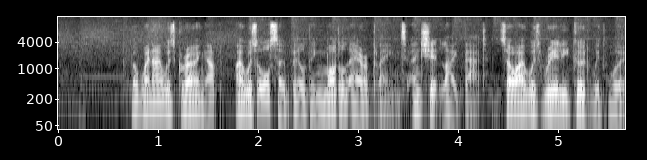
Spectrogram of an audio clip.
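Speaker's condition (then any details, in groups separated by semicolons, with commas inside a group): No condition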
